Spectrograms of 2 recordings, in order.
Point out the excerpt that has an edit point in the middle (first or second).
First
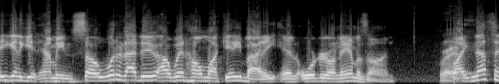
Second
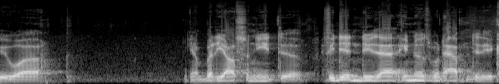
second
